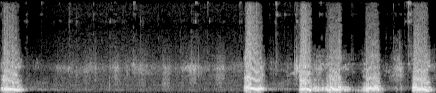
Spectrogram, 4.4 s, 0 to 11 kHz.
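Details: Cane Corso, a large guard dog breed of Southern Italian origin, barking at a king cobra; loud broadband barks, one at the start then a rapid burst of five from about 2.5 seconds, over a steady background hum.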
